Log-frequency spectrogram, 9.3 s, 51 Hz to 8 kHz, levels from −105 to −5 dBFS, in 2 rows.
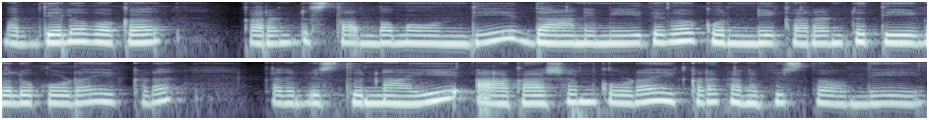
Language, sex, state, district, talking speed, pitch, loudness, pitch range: Telugu, female, Andhra Pradesh, Srikakulam, 115 wpm, 205 Hz, -17 LUFS, 195-220 Hz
